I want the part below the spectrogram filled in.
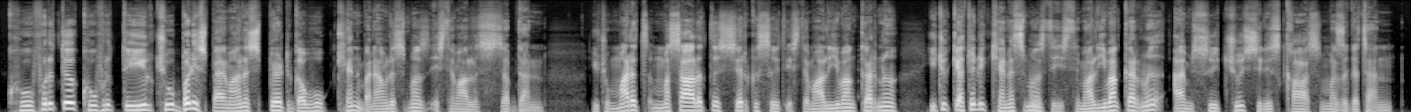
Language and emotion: Kashmiri, neutral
